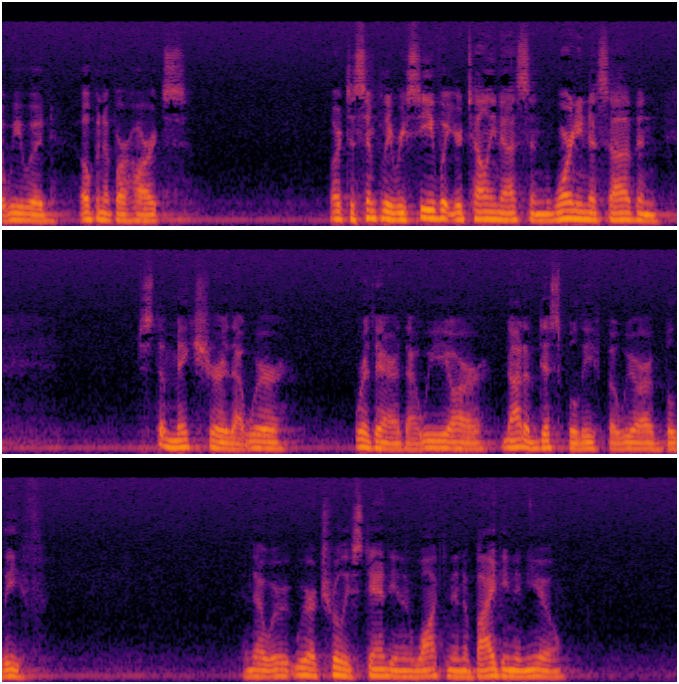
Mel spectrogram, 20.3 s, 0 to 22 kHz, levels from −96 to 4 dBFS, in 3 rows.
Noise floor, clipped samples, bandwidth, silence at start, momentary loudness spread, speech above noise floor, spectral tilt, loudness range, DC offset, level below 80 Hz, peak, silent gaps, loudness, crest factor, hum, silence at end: -59 dBFS; under 0.1%; 15.5 kHz; 0 s; 11 LU; 32 dB; -7.5 dB/octave; 7 LU; under 0.1%; -56 dBFS; -12 dBFS; none; -28 LUFS; 18 dB; none; 1.15 s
